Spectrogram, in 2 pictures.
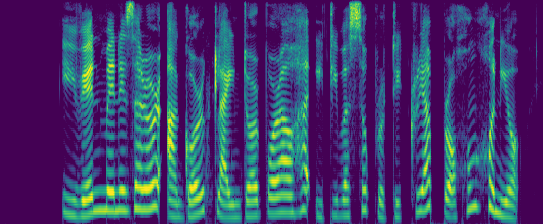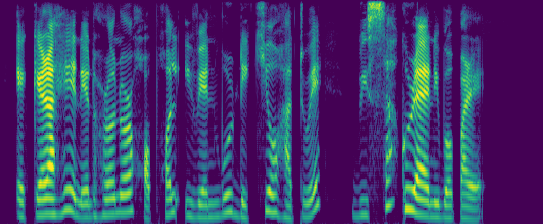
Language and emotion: Assamese, surprised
